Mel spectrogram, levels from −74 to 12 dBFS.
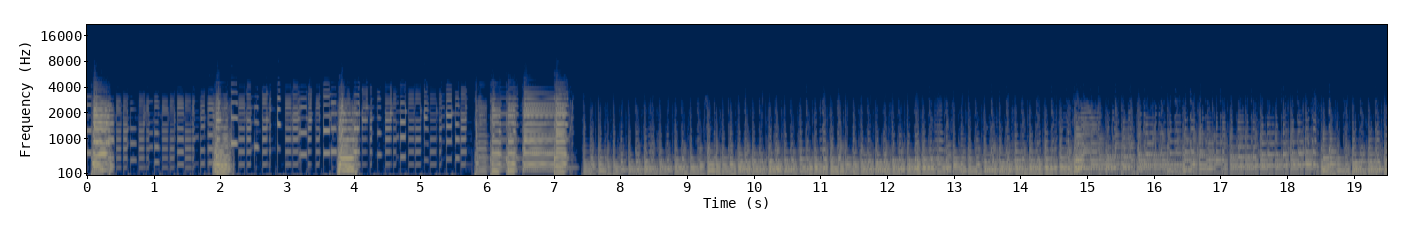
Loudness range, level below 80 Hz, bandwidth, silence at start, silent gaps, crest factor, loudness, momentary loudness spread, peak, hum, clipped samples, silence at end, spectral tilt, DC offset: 4 LU; -40 dBFS; 6.2 kHz; 0 s; none; 22 dB; -26 LUFS; 11 LU; -4 dBFS; none; under 0.1%; 0 s; -8.5 dB/octave; under 0.1%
